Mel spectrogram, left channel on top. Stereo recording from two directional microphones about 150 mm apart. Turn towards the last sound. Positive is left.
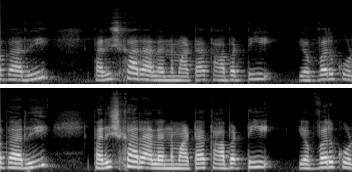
turn(degrees=-40)  # may be behind; listen again after turning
